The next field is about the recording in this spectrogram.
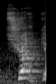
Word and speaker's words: Strzok: That's how you say his name? – Strzok, yeah.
